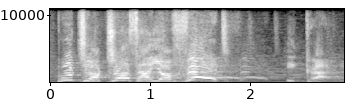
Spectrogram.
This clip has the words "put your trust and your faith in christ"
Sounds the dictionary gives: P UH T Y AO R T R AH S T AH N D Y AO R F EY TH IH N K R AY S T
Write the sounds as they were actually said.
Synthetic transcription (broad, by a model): P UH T Y AO T R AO S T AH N Y AO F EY T IH N K R AY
